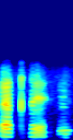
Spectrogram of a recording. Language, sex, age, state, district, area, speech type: Assamese, female, 18-30, Assam, Nalbari, rural, conversation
